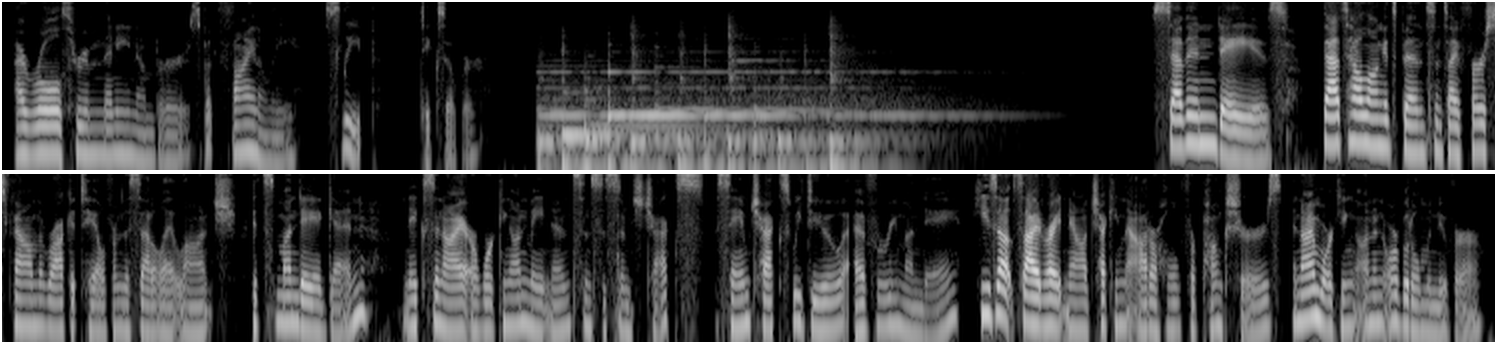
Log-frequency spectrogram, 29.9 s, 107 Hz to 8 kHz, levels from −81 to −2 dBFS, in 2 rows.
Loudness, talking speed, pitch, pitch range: -28 LUFS, 130 wpm, 155 Hz, 135-175 Hz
